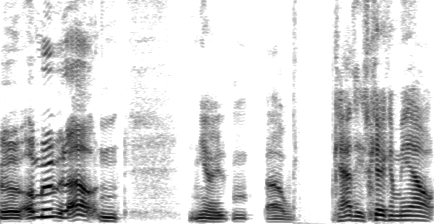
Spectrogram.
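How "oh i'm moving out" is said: mock crying, higher pitch. Retelling Sean's short video about moving out: imitating Sean crying. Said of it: "He's, like, crying".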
